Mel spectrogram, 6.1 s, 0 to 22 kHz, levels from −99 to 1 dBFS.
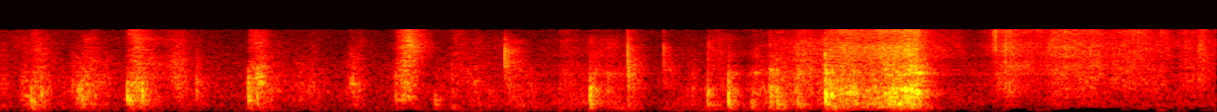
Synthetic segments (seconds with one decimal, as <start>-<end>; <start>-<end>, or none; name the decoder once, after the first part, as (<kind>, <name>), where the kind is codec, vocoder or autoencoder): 2.7-3.8 (codec, SNAC); 4.7-5.4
